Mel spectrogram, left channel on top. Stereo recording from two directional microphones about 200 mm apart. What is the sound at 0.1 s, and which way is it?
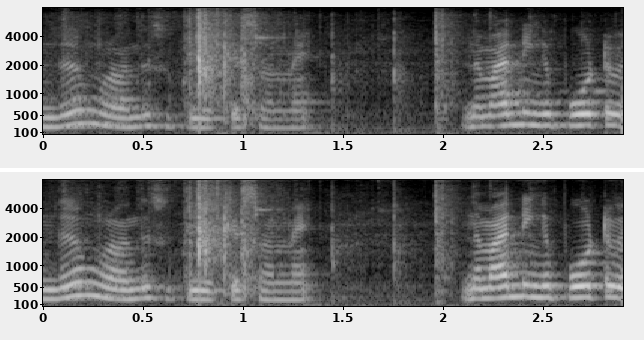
A woman's voice, 40° right (ahead or behind).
